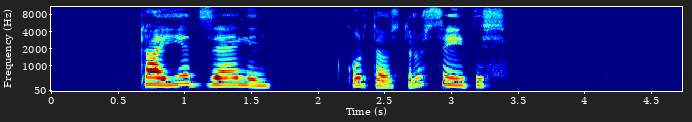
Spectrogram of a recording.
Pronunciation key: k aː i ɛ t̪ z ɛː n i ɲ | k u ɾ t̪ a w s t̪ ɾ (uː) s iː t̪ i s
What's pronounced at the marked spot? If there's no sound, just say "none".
u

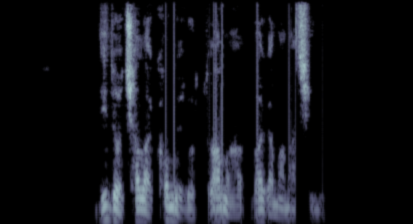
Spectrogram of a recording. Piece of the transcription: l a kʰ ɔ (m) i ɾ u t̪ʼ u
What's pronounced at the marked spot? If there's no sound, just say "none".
m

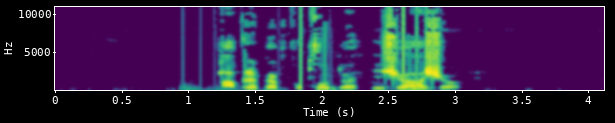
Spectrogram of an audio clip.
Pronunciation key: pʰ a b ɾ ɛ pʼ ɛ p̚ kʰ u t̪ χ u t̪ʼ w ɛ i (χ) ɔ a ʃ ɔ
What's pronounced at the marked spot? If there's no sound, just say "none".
ʃ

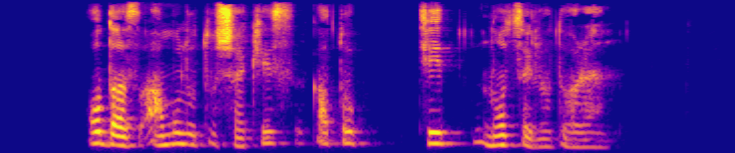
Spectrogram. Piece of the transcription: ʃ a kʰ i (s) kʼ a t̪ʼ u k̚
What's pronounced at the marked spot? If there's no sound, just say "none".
s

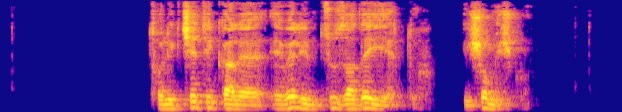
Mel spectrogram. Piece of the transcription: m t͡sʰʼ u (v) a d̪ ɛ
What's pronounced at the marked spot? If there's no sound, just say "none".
z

